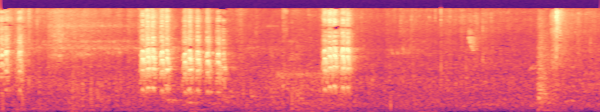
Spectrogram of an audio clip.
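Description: Harsh bird calls in loud, rapid bursts: three about a second and a half, two, and three seconds in, with a fainter one near the end. The calls come from birds mobbing a squirrel.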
